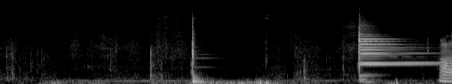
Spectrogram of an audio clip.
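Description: A hammer strikes an igneous monzonite boulder that appears hinged out, three times: a short ding, then two bright, clanging, bell-like rings with a clear tone near 950 Hz. The boulder rings very strongly, with the final strikes sustaining over a quiet background murmur.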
